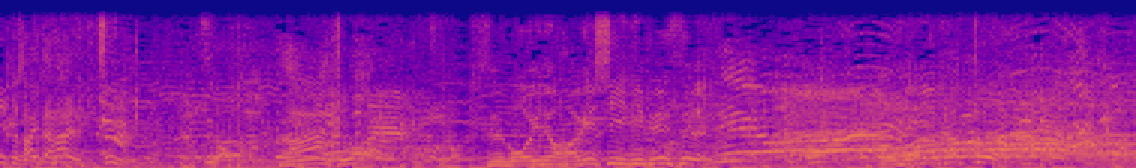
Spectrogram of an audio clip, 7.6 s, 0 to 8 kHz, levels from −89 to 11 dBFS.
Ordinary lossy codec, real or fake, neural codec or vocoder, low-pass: none; real; none; 7.2 kHz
